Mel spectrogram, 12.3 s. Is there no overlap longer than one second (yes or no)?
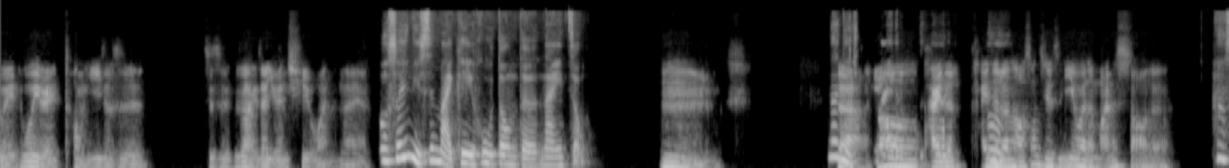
no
